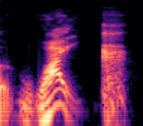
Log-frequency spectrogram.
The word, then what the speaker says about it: Van Wyk: about 200 trucks all right van wyk uh white thank you very much sir is there a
